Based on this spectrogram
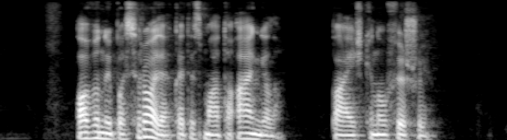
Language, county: Lithuanian, Kaunas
